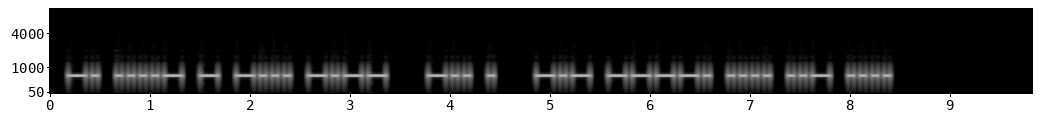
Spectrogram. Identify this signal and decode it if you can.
Morse code, heard as a keyed tone, about 20 wpm, 700 Hz. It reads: N4TBY DE K9HUH
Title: USA Callsign DE Callsign - 5 Characters - 20wpm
